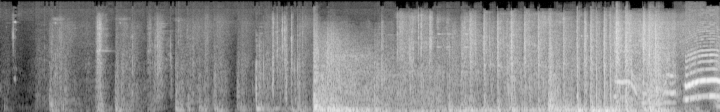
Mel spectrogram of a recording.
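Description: Rapid gunfire from a Call of Duty Mobile match, a dense loud burst of shots and booms that runs continuously for several seconds after a few sparse footsteps and impacts, with faint voices early on.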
